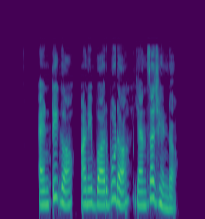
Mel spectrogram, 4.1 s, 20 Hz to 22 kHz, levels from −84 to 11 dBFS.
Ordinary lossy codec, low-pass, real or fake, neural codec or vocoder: none; 9.9 kHz; real; none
